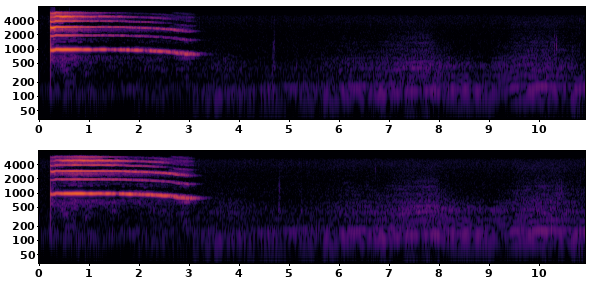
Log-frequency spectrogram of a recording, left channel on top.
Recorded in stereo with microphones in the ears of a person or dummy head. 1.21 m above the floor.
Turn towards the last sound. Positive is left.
turn(degrees=-45)  # may be behind; listen again after turning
